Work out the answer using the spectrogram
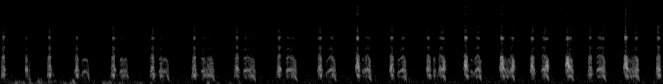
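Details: Partridge heard in wilderness, repeating clucking notes at a moderate, somewhat uneven pace, roughly three per second. The notes grow slightly louder toward the end over a quiet background.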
